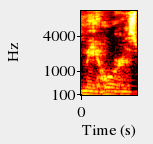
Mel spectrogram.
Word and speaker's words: Majora: Case in point, the direct sequel to the Ocarina of Time is Majora's Mask. It's actually Majora, but growing up Hispanic, I just find it more comfortable pronouncing it that way.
